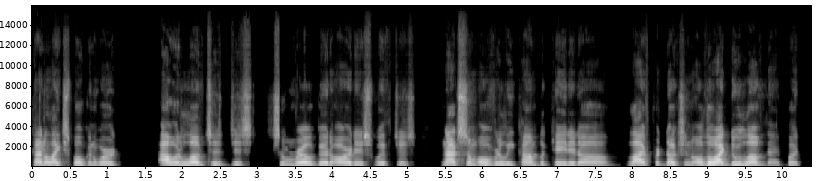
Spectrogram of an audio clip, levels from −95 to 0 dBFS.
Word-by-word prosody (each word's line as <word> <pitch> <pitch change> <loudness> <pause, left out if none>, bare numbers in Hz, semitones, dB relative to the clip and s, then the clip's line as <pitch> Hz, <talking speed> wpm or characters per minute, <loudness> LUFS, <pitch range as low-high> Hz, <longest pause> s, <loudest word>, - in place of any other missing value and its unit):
kinda 130 -1 +2
like 110 -3 +1
spoken 110 -6 -4
word. 100 -2 -2 0.6
I 110 - +4
would 120 +1 +3
love 120 -1 +3
to 105 -2 -5
just 100 +2 -9 0.2
Some 105 -1 -7
real 120 -1 +5
good 110 0 0
artists 105 -2 -1
with 100 0 -5
just 95 -2 -11 0.4
not 125 +1 +3
some 125 -2 -1
overly 115 -2 -1
complicated, 105 -2 -2
uh, 90 -3 -2 0.3
live 105 +1 +2
production, 110 +1 -3
although 140 +5 +5
I 130 - +9
do 130 +6 -1
love 125 -5 +2
that, 90 -1 -12
but 95 -3 -6
110 Hz, 160 wpm, -24 LUFS, 100-115 Hz, 0.6 s, I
